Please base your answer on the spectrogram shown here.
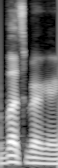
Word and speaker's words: Blitzberger: But without further ado, man, let me introduce my brother, Brad Blitzberger. Is Uh, that how you say it? Blitzburger, yeah.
